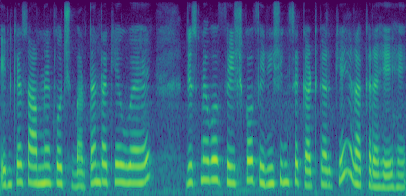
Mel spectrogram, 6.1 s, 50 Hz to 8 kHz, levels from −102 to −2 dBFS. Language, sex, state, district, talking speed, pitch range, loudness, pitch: Hindi, female, Uttar Pradesh, Gorakhpur, 185 wpm, 225-270 Hz, -25 LUFS, 255 Hz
